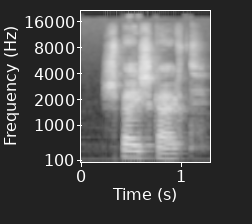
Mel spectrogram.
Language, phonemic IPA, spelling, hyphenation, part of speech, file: Dutch, /ˈspɛi̯s.kaːrt/, spijskaart, spijs‧kaart, noun, Nl-spijskaart.ogg
- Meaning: menu (card) (usually a physical copy)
